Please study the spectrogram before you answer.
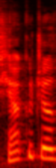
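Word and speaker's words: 百丈: So you just read it hyakujo, which it doesn't sound anything like the Chinese pronunciation Baizhang.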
